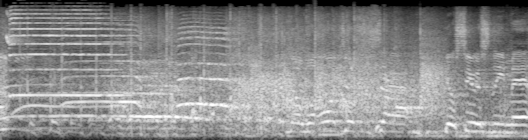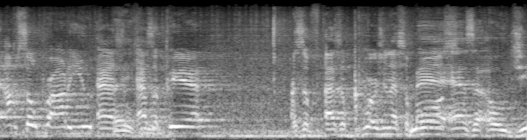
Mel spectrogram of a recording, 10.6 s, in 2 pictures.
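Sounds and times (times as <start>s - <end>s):
shrill whistles or high-pitched horn tones: 0.0s - 2.4s
crowd cheering and clapping: 0.0s - 4.7s
speech: 4.4s - 7.6s, 8.2s - 10.5s.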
